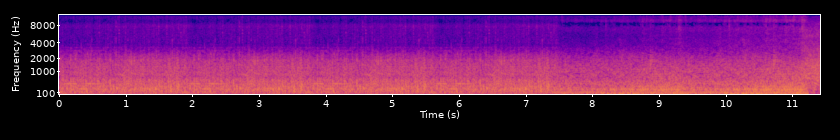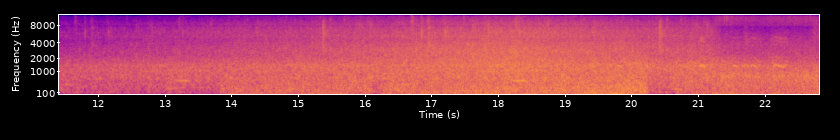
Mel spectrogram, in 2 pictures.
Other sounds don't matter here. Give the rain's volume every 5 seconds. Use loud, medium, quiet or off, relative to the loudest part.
quiet, quiet, medium, loud, loud.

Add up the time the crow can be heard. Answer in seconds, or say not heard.
9 s.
